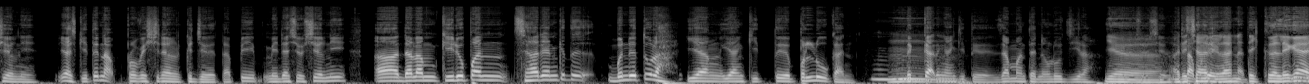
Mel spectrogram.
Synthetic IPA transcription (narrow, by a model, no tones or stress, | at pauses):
iəlnijɛskit̪əna̰ʔpɾofesonalkəd͡ʒət̪apimediasosialnĩʔədalamkəhidupansəɦaɾiankit̪əbəndət̪ulahjaŋjaŋkit̪əpərlukandəkat̪̚dəŋank̬it̪əzamãnt̪ɛk̚noloɡilahjəaasosialadaat͡ʃaɾəlahnaʔt̪ekələka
